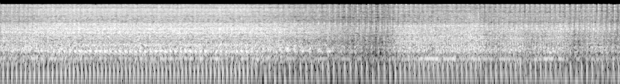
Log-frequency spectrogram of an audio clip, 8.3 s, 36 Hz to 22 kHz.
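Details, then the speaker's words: Suffolk Super Punch 17" cylinder mower, c.70 years old, SIF 75cc cast-iron single, after carb and points clean: even thumping about 220 beats a minute, easing slightly as drive takes up; healthy running under load. "what a lovely little sound like a cracked little engine when I went our chicken dinner super happy about little Suffolk super punch I didn't think it's gonna run as well as it did"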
